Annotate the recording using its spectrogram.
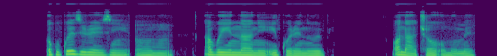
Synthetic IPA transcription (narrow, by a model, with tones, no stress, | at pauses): o˨kʷu˨kʷe˦zi˨ɾe˨zi˨ɔ˦mʊ˨ | a̰˦bʊ˨ɣɪ˦n̩˦na˦˨nɪ˦ʔḭ˦kʷe˨ɾe˨no˦bi˨ | ɔ̰˦na˨a˨t͡ʃɔ˦o̰˨mo˨me˦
